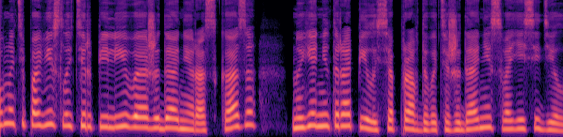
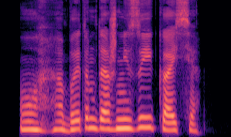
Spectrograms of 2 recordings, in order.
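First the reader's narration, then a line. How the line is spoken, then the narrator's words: Angry snort. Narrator (Russian): Сирена почему-то зло фыркнула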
